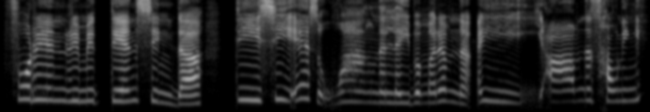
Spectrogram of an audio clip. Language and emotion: Manipuri, angry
